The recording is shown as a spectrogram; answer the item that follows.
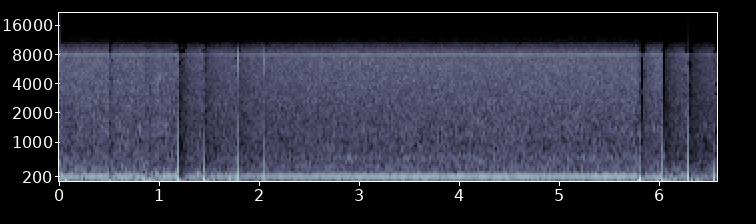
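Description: A steady, loud hiss with a low hum underneath, broken by a few short clicks.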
